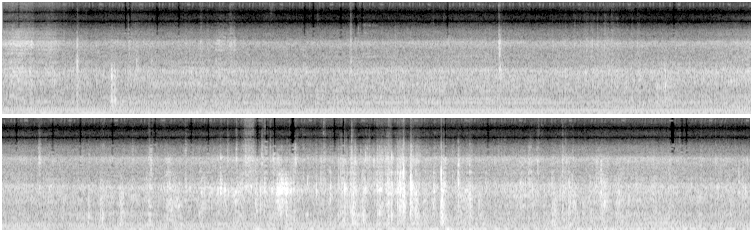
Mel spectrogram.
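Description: Jeep engine running steadily at crawling speed up a rocky trail, with knocks and rattles from rocks under the tyres and the body, busiest and loudest about eight to twelve seconds in.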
